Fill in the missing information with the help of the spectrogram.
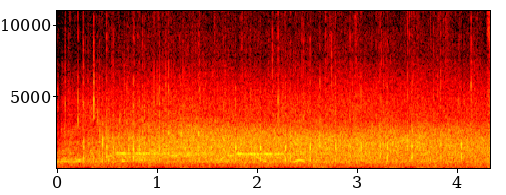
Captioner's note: audience applaud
